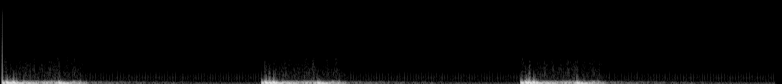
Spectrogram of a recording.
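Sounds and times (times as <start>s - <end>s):
heartbeat: 0.0s - 1.2s, 2.6s - 4.0s, 5.2s - 6.6s.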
